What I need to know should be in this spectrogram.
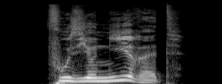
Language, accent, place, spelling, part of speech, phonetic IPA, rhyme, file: German, Germany, Berlin, fusionieret, verb, [fuzi̯oˈniːʁət], -iːʁət, De-fusionieret.ogg
- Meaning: second-person plural subjunctive I of fusionieren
